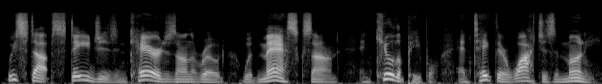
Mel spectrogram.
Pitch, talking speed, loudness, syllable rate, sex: 130 Hz, 210 wpm, -22 LUFS, 5.1 syllables/s, male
